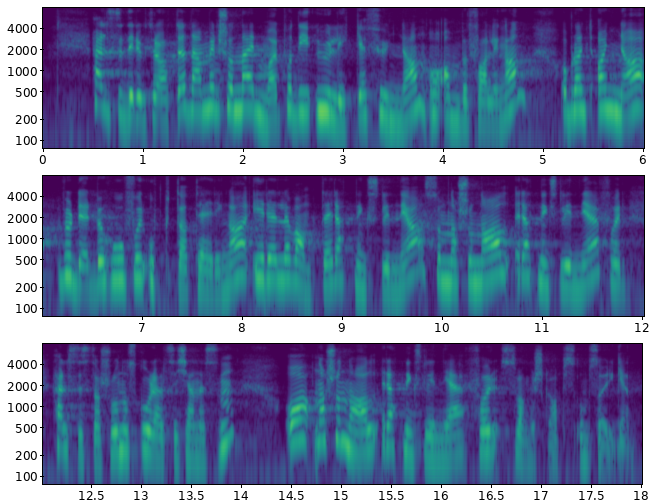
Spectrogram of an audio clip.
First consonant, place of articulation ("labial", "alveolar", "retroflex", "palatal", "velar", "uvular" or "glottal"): glottal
